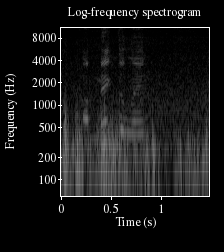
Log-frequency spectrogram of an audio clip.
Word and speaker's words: Amygdalin: It says since the early 1950s, both, sorry, how you pronounce it again? Amygdalin and a chemical derivative named Laetrile have been promoted as alternative cancer treatments, often under the Mishnah vitamin B17.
